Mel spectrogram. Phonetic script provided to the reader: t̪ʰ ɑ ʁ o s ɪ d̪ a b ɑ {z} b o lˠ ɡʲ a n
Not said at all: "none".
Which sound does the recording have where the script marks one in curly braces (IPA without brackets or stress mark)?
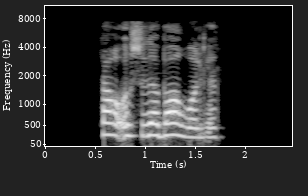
ʁ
